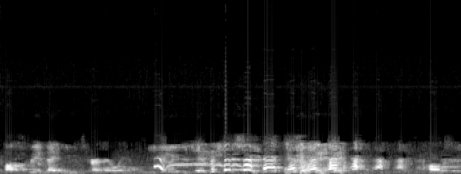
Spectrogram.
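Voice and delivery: bursting into laughter mid-sentence; laughing. Real, not acted. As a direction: laugh through the words. Laughing while telling story.

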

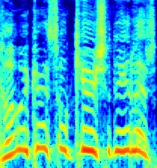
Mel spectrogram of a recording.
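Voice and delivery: very high cutesy mimicry of girlfriend; gushing girlfriend. Girlfriend begging him to do his lisp, high mock gushing. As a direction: put on a squeaky, gushing girlfriend voice. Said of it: "she's like".

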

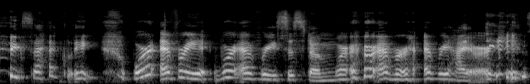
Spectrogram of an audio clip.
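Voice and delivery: loud, laughing through the words; laughing agreement. Real, not acted. Host laughs along with the guest's sibling story, laughing agreement. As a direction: agree while cracking up.

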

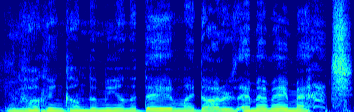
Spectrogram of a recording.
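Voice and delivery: a touch of a mob boss impression; Marlon Brando. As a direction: do a lightly voiced Godfather-style threat. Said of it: "It's basically Marlon Brando".

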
